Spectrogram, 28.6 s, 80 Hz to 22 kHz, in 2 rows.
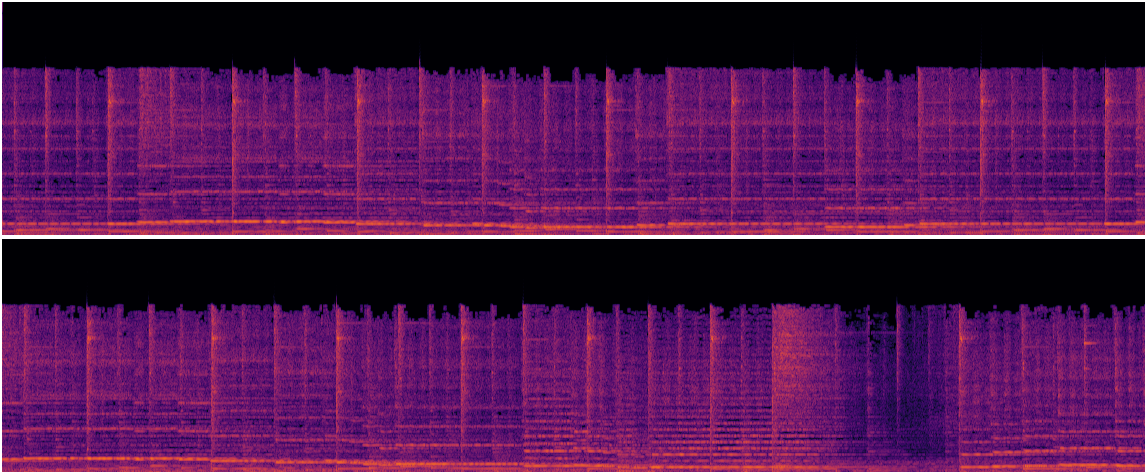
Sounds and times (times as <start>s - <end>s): Music: 0.0s - 28.5s.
